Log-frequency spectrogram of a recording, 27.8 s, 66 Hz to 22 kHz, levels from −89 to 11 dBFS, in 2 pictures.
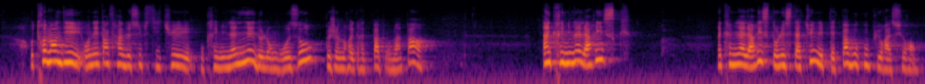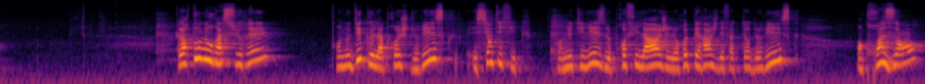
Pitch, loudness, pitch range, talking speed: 245 Hz, -23 LUFS, 200-290 Hz, 135 wpm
